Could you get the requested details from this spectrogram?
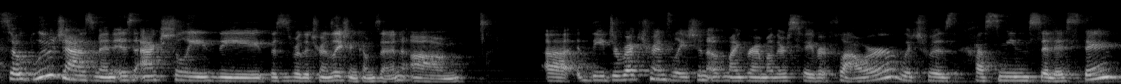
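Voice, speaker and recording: A fairly slow delivery in a Spanish accent, with ordinary pitch variation and audible room echo. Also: woman, fairly low pitch for a woman. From born in US to Uruguayan parents, Spanish-speaking home. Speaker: floral designer. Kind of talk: presentation interview. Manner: animated, enthusiastic.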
